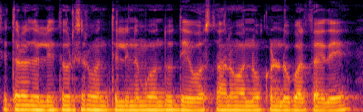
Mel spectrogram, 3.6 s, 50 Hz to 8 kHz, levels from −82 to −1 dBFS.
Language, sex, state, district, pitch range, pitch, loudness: Kannada, male, Karnataka, Bidar, 110-115 Hz, 115 Hz, -14 LUFS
